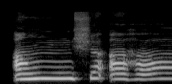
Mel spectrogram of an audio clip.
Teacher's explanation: a hidden noon sound for 2 seconds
